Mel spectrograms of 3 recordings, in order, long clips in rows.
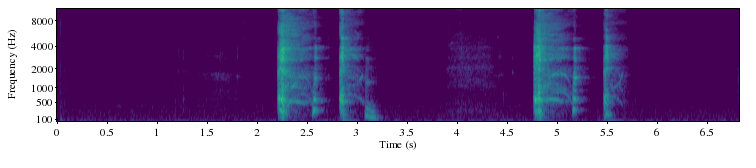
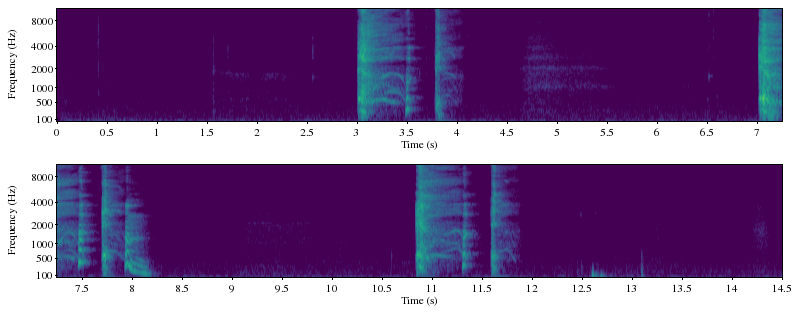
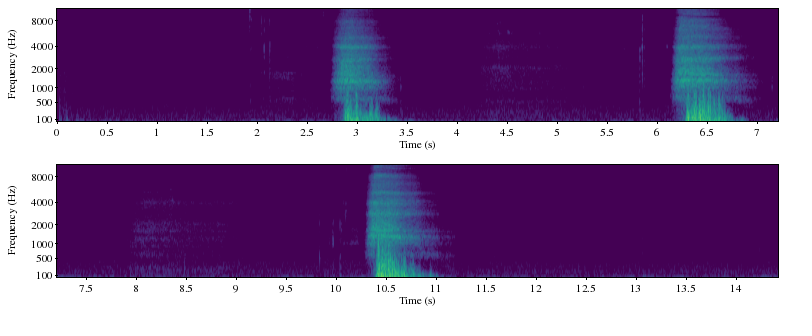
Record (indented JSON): {
  "cough_length": "6.8 s",
  "cough_amplitude": 12926,
  "cough_signal_mean_std_ratio": 0.23,
  "three_cough_length": "14.5 s",
  "three_cough_amplitude": 12156,
  "three_cough_signal_mean_std_ratio": 0.21,
  "exhalation_length": "14.4 s",
  "exhalation_amplitude": 10899,
  "exhalation_signal_mean_std_ratio": 0.23,
  "survey_phase": "beta (2021-08-13 to 2022-03-07)",
  "age": "45-64",
  "gender": "Female",
  "wearing_mask": "No",
  "symptom_none": true,
  "smoker_status": "Never smoked",
  "respiratory_condition_asthma": false,
  "respiratory_condition_other": false,
  "recruitment_source": "REACT",
  "submission_delay": "1 day",
  "covid_test_result": "Negative",
  "covid_test_method": "RT-qPCR"
}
